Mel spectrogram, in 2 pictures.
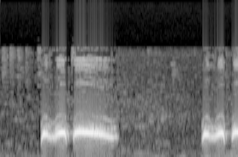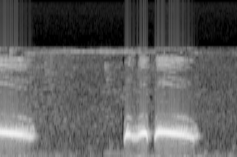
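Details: Three steady spotted dove coo phrases roughly two seconds apart, from a full calling and cooing repertoire: a short doubled note then a long, gently falling hollow coo, with a quiet low hum behind.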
